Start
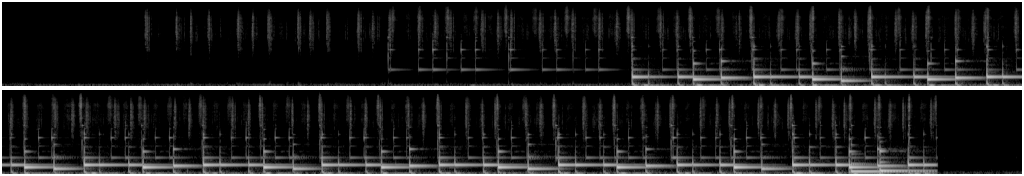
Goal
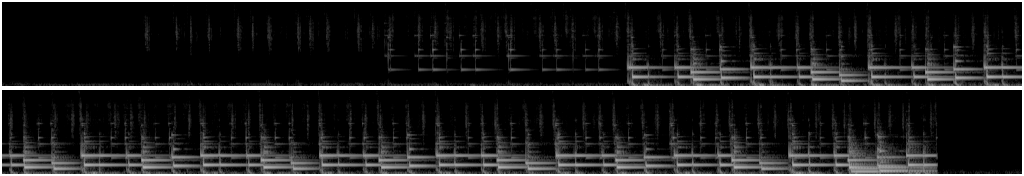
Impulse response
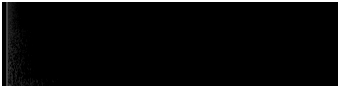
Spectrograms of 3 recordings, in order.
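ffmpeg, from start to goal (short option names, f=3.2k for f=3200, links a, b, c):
-filter_complex "[0:a]highpass=f=47:p=1,asplit=2[a][b];[b]asetrate=88200,aresample=44100,atempo=0.5,volume=-4dB[c];[a][c]amix=inputs=2:normalize=0,asoftclip=type=tanh:threshold=-15.5dB,acrusher=bits=8:mode=log:mix=0:aa=0.000001,acrossover=split=6100[d][e];[e]acompressor=threshold=-47dB:ratio=4:attack=1:release=60[f];[d][f]amix=inputs=2:normalize=0,volume=-4dB"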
